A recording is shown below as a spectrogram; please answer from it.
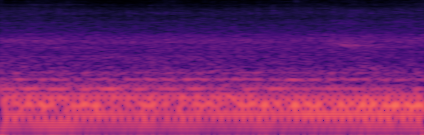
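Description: A motor running steadily: a low, even hum that holds the same pitch and level throughout.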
